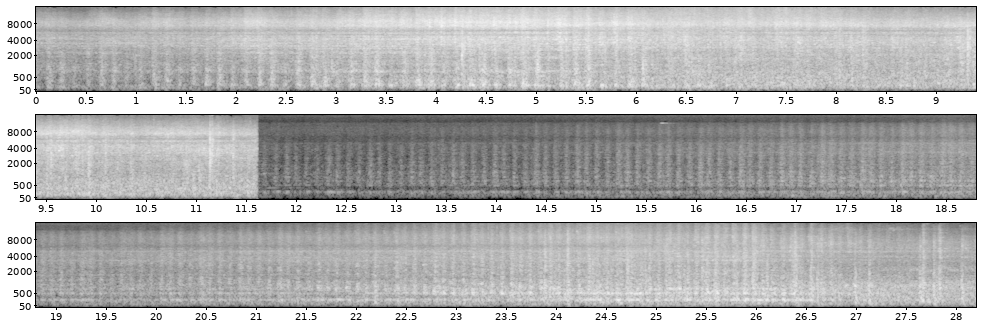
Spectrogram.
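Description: A steam train running loud and close, cut off suddenly near the middle. Then a narrow-gauge train approaches and its carriages roll past, growing steadily louder.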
